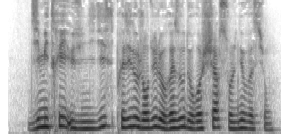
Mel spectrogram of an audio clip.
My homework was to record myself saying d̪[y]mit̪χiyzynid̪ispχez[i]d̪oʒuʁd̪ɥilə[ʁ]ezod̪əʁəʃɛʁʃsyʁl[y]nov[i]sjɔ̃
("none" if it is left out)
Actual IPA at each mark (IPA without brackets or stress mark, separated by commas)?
i, i, ʁ, i, a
